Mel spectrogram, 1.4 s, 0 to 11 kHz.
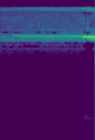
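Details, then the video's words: Bell cricket song from a 2020 National Institute of Biological Resources recording: one steady, high, ringing tone held without a break, with a faint higher overtone and a slight swell in loudness toward the end. "방울벌레, 여러번 듣기, 곤충소리"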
